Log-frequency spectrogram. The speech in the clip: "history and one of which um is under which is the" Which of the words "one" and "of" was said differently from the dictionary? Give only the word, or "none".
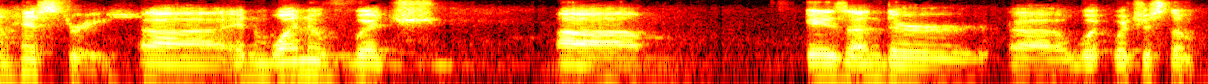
none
